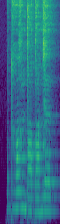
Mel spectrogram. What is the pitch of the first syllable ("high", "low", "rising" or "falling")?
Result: high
